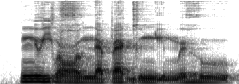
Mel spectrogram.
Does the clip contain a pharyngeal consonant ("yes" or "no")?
yes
